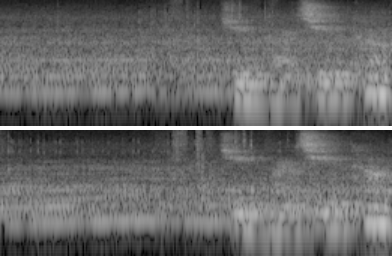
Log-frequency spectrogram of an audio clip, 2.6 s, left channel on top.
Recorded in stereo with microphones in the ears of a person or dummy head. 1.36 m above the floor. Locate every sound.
1.5 s a man speaking: 35° right (ahead or behind), 1.0 m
